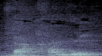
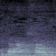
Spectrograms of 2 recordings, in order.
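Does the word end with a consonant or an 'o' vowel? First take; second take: o vowel; consonant. First: The word ends with a final o vowel. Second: The word ends on the final n sound. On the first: It is used with an ordinary pronoun as subject. "আমাকে উচ্চারণ করতে হবে পাঠানো" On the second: It is used with a familiar or disrespectful pronoun as subject. "এটা উচ্চারণ পাঠান হবে কখন"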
